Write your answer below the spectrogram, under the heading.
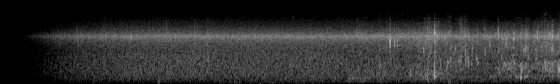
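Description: Rushing creek water and rain, a steady hiss that fades in at the start; from about four seconds in, sharp drips and splashes stand out over it.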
